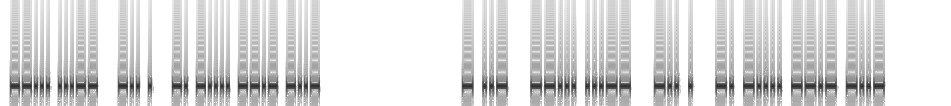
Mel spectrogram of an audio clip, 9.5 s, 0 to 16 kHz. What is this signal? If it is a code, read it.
Morse code, heard as a keyed tone, about 36 wpm, 700 Hz. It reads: 73 DE N6QX TU 73 DE N6QX
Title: Speed-Racing Common QSO Phrases Encore - 30wpm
